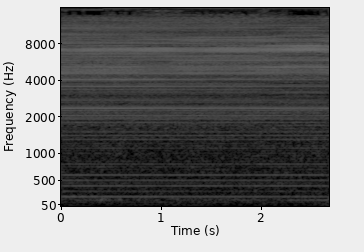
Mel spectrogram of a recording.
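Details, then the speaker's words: Pioneer SA-720 vintage amplifier after warming up: steady low 50 Hz mains buzz with higher whining overtones, an external mechanical vibration rather than through the audio, ending in two handling knocks; owner suspects the transformer plates vibrating. "after a while after it warming up you can hear this vibration this higher frequency vibration there and it's like that is not through the audio itself that is actually an external sound doesn't sound from the transformer physical sound thinks it's vibrating here we go"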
